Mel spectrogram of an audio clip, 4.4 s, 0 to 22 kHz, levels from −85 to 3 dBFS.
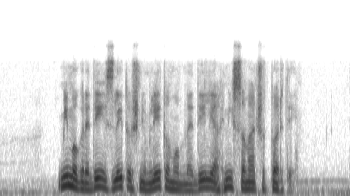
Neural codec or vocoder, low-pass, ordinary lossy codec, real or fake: none; 7.2 kHz; Opus, 16 kbps; real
